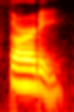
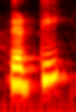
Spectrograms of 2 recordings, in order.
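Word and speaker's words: thirty: they also sound different ti doesn't have a a clear th sound and also there's a different r sound in it ty terti ti It's th there's the th 30.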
